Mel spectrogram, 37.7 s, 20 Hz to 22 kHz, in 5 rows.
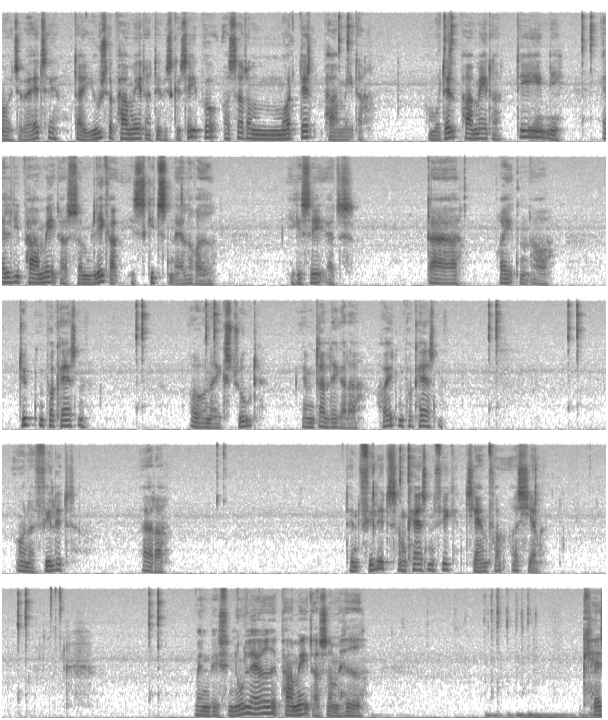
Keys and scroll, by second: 35.9-37.7 typing.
